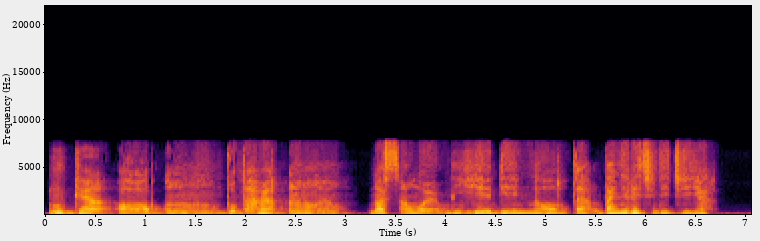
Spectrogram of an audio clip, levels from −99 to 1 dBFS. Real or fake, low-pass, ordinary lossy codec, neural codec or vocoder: fake; 7.2 kHz; Opus, 16 kbps; autoencoder, 22.05 kHz, a latent of 192 numbers a frame, VITS, trained on many speakers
